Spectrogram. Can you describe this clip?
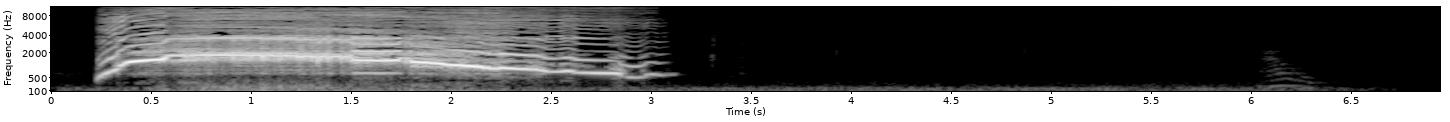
A scream by Annalisa Loeffler. Recorded with Oktava 012 into M-Audio preamp. A bit of overload on the mic capsule
fear, female, horror, human, scream, vocal, voice, woman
